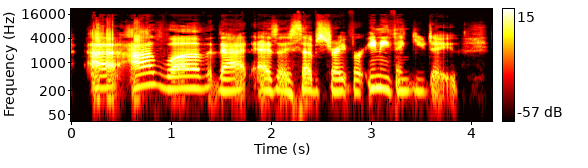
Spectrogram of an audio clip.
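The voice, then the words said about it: Southern drawl. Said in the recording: “my southern drawl”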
